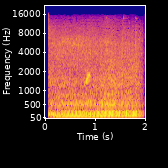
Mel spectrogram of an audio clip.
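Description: Pickup truck engine idling, loud and steady.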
